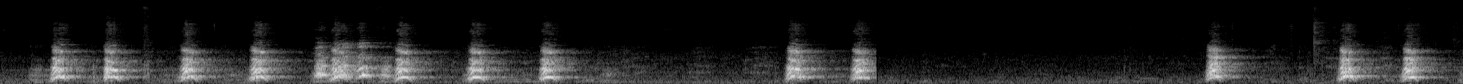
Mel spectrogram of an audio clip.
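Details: {'caption': 'Dog barking steadily, about nine deep, harsh barks in the first six seconds, then a pause, two more, another gap, and a final group of three.'}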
